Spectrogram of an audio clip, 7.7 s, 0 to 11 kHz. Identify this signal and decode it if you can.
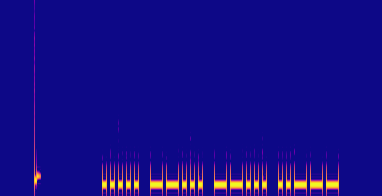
Morse code, heard as a keyed tone, about 15 wpm, 700 Hz. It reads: 5772
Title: Common Cut Numbers - 4-Digit 15wpm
